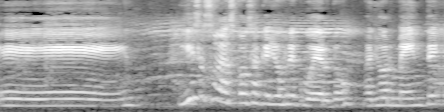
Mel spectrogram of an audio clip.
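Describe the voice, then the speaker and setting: A woman's fairly high voice, with ordinary pitch variation, carries through audible room echo and noticeable background noise. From Dominican Republic. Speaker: interviewee recalling history. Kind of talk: interview testimony.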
